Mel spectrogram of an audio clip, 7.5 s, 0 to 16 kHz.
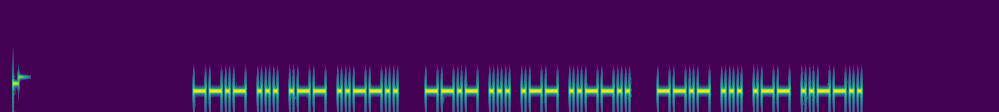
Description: Morse code, heard as a keyed tone, about 40 wpm, 700 Hz. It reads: QSW? QSW? QSW?
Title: Q-Codes Repeated 3x 40wpm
